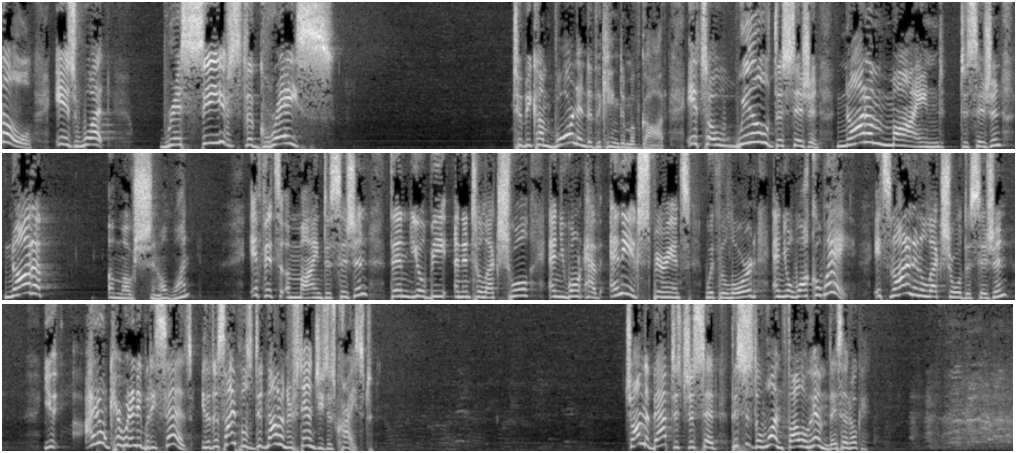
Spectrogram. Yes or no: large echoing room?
yes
